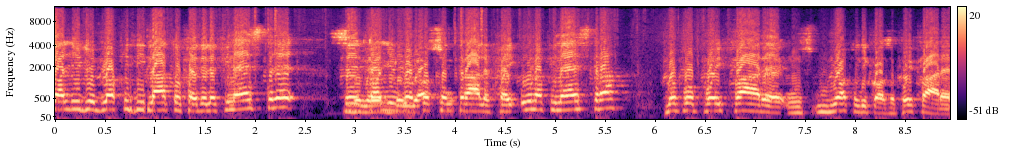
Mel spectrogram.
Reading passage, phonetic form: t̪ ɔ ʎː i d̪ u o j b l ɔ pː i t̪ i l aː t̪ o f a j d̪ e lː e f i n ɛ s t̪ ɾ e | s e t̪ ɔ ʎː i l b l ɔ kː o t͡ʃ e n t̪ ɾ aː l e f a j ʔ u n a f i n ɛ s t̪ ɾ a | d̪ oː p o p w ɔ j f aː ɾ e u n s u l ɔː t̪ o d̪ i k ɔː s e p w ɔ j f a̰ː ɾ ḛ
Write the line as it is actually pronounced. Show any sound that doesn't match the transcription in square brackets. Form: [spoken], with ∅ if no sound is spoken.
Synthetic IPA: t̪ ɔ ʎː i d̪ u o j b l ɔ [kː] i [d̪] i l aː t̪ o f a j d̪ e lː e f i n ɛ s t̪ ɾ e | s e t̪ ɔ ʎː i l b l ɔ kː o t͡ʃ e n t̪ ɾ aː l e f a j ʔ u n a f i n ɛ s t̪ ɾ a | d̪ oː p o p w ɔ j f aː ɾ e u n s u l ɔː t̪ o d̪ i k ɔː [z] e p w ɔ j f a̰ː ɾ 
